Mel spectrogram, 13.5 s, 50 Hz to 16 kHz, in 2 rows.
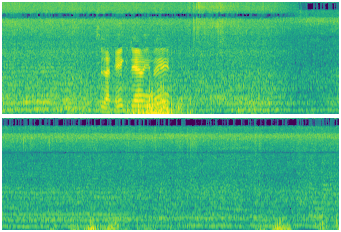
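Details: Honey bees buzzing during a hive inspection on 19 March 2022: a steady low droning hum runs throughout, briefly covered near the start by a short burst of human speech, with scattered soft knocks and handling noises.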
